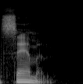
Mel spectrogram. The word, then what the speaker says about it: salmon: You know the L is silent in that word. – What Chardonnay? – No, in salmon.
